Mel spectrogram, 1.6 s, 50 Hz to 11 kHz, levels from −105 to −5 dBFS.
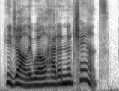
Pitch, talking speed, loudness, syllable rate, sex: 230 Hz, 225 wpm, -15 LUFS, 5.7 syllables/s, female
